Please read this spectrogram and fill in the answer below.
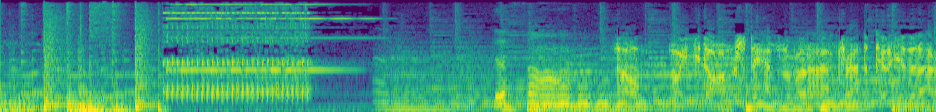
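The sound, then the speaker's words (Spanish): A telephone ringing effect sounds within background music. Repeated bright electronic rings sit over a full, steady musical bed that continues after the ringing drops away. “es el efecto de teléfono que se escucha en este fondo musical”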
